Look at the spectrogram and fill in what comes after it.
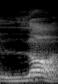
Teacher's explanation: দেখো, পার্শ্বিক বলার যে মেন কারণটা, এই ব্যাপারটা হচ্ছে যে ল ল যখন বলি, দেখো ল উচ্চারণ করতে গিয়ে আমার একদম এই যে ল, দেখো আমার জিহ্বাটা কিন্তু একদম সামনের দাঁতের সাথে লেগে যাচ্ছে এবং দুপাশ দিয়ে বাতাস বের হয়ে যায়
